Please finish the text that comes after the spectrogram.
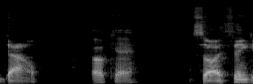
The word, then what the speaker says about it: Tao: So I think it's kind of how in Shintoism you have Tao, Tao, yeah. But you actually pronounce it as Dao.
